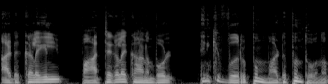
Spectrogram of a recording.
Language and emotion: Malayalam, disgusted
